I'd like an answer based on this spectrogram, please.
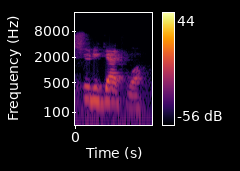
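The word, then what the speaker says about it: Ncuti Gatwa: name is shoy uh the actor's name is Shy gatwa oh this is one of those like he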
